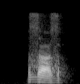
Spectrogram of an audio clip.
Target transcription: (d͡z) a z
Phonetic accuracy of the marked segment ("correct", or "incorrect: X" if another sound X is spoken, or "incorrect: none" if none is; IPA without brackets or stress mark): incorrect: z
